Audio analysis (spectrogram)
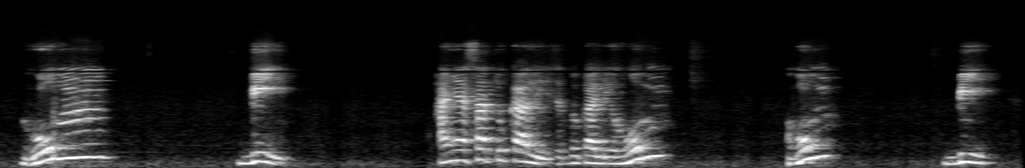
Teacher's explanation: Hanya satu kali hum bi. Bi hanya meneruskan gerakan dari mim yang terkatub. Sautuhu zahir. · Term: ikhfa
